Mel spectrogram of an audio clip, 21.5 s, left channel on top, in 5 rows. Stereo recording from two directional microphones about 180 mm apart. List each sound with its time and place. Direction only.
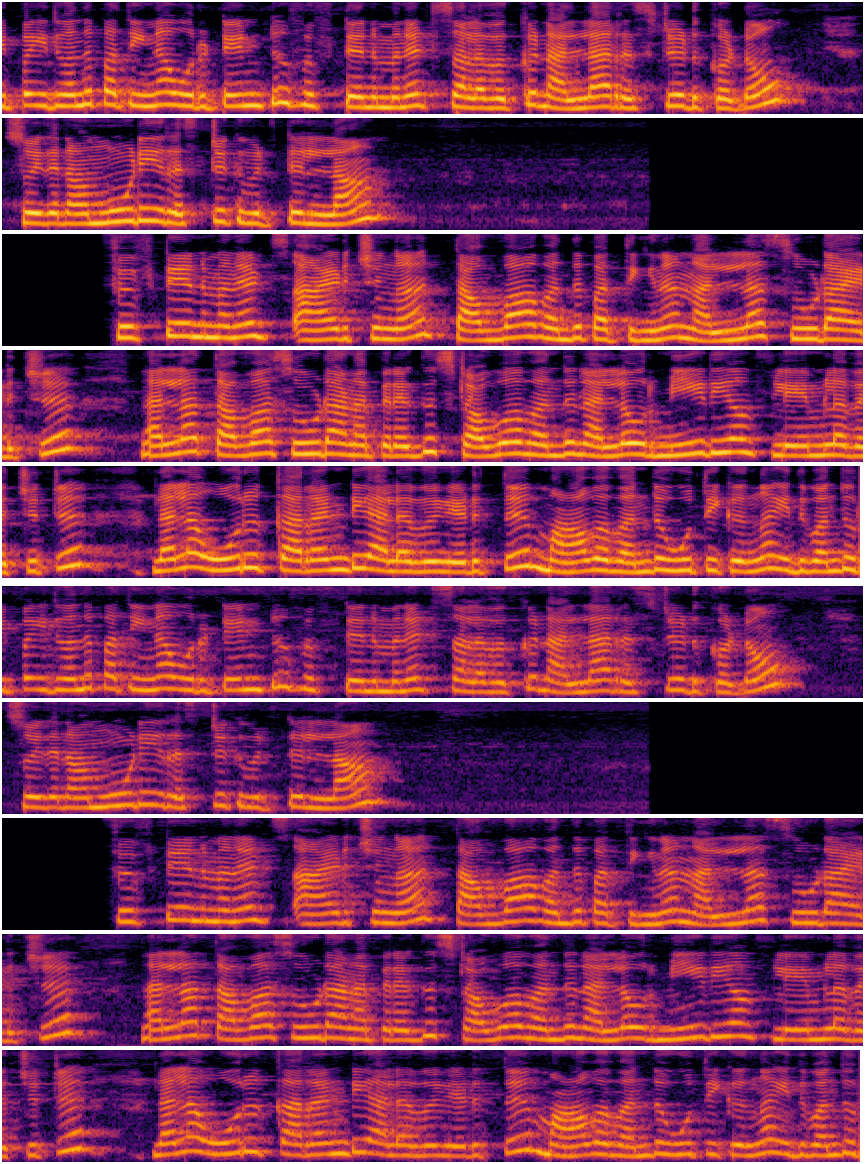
0.0 s a woman's voice: 30° left (ahead or behind)
4.7 s speech: 20° left (ahead or behind)
4.9 s speech: 30° left (ahead or behind)
9.1 s speech: 30° left (ahead or behind)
